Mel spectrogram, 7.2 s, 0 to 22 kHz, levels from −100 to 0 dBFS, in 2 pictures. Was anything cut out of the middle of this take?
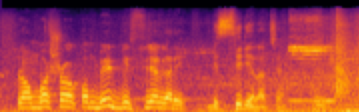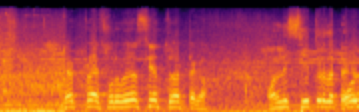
no; 0 cuts

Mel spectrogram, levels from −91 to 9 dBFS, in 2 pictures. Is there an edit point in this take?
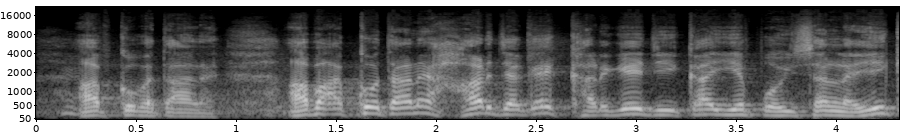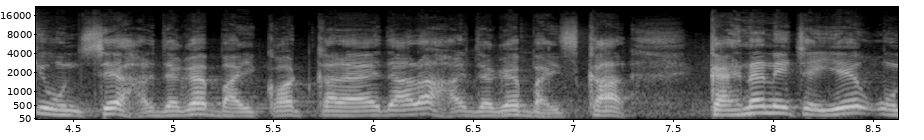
no; 0 cuts

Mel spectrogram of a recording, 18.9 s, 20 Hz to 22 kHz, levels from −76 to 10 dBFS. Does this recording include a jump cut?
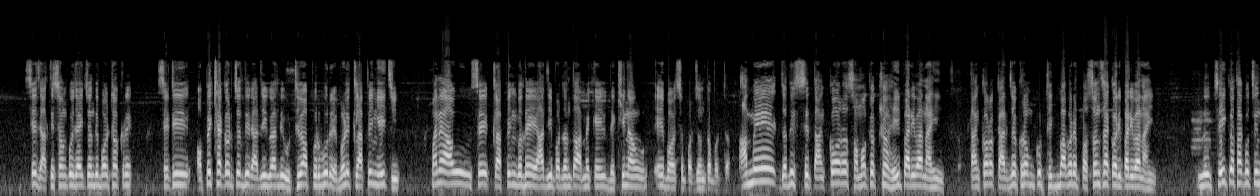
yes; 1 cut; at 11.0 s

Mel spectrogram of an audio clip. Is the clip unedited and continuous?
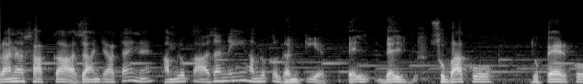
no; 2 cuts; at 1.5 s, 4.2 s

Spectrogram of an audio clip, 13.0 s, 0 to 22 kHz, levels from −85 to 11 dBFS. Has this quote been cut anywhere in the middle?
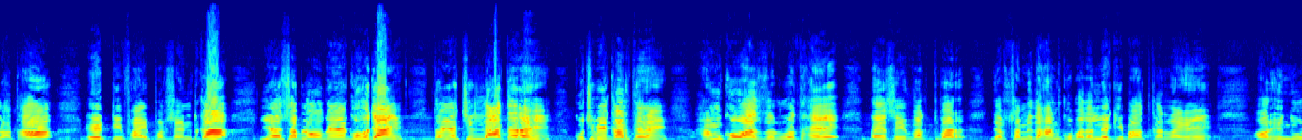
no; 0 cuts

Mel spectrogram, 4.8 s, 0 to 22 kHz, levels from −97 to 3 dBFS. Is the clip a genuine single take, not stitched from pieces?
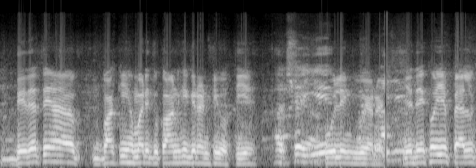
no; 1 cut; at 3.9 s

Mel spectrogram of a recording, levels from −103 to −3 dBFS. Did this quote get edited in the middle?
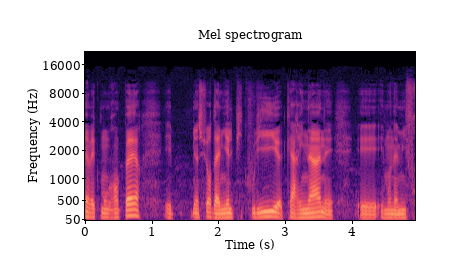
no; 0 cuts

